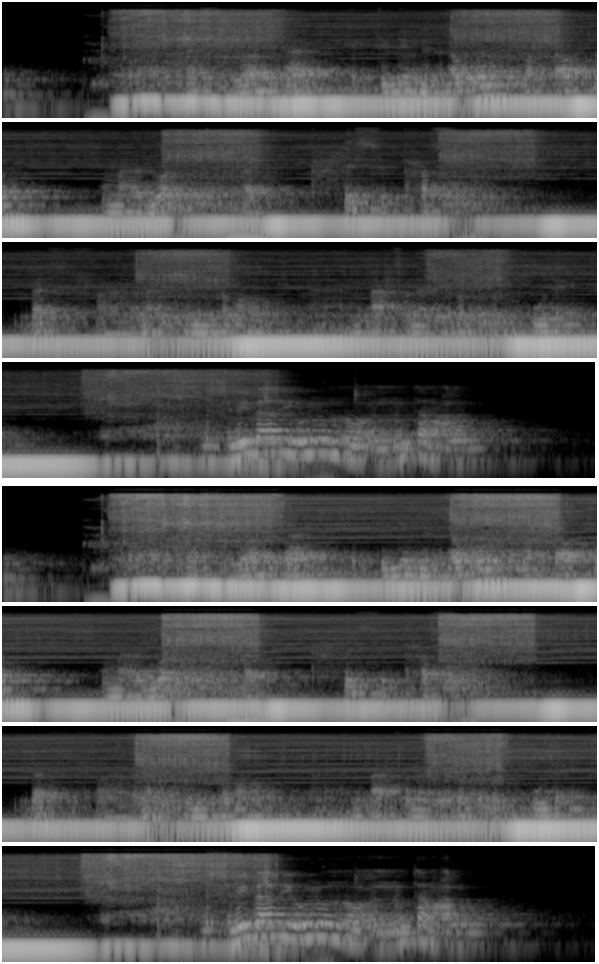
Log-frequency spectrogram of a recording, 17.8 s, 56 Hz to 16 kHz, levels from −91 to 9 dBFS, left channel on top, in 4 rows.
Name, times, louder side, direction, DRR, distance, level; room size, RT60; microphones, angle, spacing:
sound 1, 0.7-15.5, right 2 dB, 35° right, 0.6 m, -30 dB
voice 1, 1.3-2.3 2.8-4.6 5.2-5.8 6.1-6.4 6.8-8.0 9.0-13.3, equal, 20° left, -2 dB, 2.2 m, -41 dB
voice 2, 14.9-16.8, right 1 dB, 60° right, 2 dB, 1.5 m, -38 dB
14.0 x 12.0 x 2.6 m, 1.2 s
head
